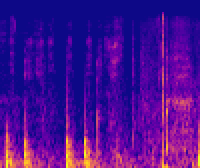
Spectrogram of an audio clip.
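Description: Faint sounds of writing by hand: a run of short, irregular taps and scratches of a writing instrument on a surface.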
